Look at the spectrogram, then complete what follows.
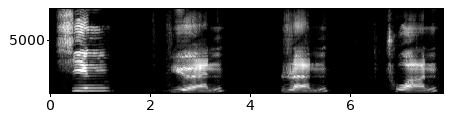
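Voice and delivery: loud, carefully exaggerated tones, one word at a time; 跟我读的发音示范; repeat-after-me drill. Shown as a demonstration. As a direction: model each word for students to echo. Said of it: "escuchen y repitan después de mí".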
